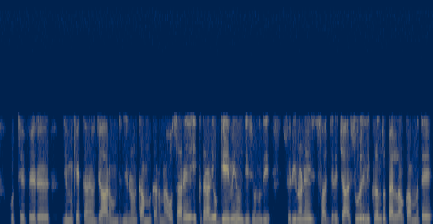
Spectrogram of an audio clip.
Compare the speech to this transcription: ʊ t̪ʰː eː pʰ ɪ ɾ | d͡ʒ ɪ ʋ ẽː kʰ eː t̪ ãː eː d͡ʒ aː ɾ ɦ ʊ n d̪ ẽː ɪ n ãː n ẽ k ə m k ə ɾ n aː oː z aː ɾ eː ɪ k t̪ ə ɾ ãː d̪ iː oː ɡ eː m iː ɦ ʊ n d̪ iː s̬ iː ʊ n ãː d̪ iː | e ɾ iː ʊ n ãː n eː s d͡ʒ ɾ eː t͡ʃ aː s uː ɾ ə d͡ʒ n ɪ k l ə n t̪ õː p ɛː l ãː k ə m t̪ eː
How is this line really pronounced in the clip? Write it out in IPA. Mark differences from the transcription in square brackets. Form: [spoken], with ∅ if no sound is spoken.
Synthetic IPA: ʊ t̪ʰː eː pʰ ɪ ɾ | d͡ʒ ɪ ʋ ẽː kʰ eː t̪ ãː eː d͡ʒ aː ɾ ɦ ʊ n d̪ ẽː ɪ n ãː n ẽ k ə m k ə ɾ n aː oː [s] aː ɾ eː ɪ k t̪ ə ɾ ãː d̪ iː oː ɡ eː m iː ɦ ʊ n d̪ iː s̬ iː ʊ n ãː d̪ iː | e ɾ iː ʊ n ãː n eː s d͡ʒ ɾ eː t͡ʃ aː s uː ɾ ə d͡ʒ n ɪ k l ə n t̪ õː p ɛː l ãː k ə m t̪ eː

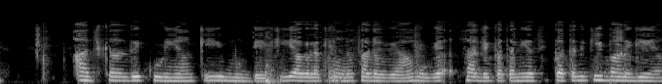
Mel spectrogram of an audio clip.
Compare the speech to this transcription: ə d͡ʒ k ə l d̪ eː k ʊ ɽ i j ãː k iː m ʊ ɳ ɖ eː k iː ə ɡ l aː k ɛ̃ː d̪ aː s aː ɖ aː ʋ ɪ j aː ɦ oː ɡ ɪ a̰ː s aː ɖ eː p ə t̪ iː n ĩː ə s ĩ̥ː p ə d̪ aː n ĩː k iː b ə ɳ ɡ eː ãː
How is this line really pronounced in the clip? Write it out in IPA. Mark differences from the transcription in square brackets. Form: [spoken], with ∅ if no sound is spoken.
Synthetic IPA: ə d͡ʒ k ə l d̪ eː k ʊ ɽ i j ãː k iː m ʊ ɳ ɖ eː k iː ə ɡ l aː k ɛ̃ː d̪ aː s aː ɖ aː ʋ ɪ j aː ɦ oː ɡ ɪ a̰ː s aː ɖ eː p ə t̪ [aː] n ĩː ə s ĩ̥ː p ə [t̪] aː n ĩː k iː b ə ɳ ɡ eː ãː

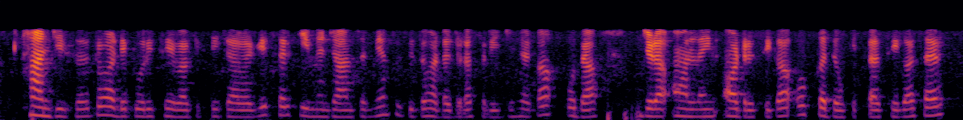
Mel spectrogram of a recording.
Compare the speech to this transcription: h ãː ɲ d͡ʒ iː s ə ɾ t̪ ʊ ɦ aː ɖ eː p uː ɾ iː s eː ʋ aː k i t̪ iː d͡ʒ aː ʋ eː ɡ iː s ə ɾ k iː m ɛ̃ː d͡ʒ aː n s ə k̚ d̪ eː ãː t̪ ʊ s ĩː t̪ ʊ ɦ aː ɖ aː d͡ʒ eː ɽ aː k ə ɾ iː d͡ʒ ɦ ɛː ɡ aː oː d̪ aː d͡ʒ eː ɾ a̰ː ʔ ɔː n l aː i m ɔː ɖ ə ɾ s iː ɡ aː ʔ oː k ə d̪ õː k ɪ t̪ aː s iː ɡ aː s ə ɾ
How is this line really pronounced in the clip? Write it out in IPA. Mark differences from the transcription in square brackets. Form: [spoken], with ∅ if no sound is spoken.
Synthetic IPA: h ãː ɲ d͡ʒ iː s ə ɾ t̪ ʊ ɦ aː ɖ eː p uː ɾ iː s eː ʋ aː k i t̪ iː d͡ʒ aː ʋ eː ɡ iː s ə ɾ k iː m ɛ̃ː d͡ʒ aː n s ə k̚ d̪ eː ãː t̪ ʊ s ĩː t̪ ʊ ɦ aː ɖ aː d͡ʒ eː ɽ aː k ə ɾ iː d͡ʒ ɦ ɛː ɡ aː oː d̪ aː d͡ʒ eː [ɽ] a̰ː ʔ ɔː n l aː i [n] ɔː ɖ ə ɾ s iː ɡ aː ʔ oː k ə d̪ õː k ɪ t̪ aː s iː ɡ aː s ə ɾ

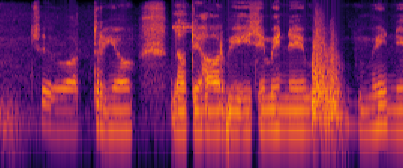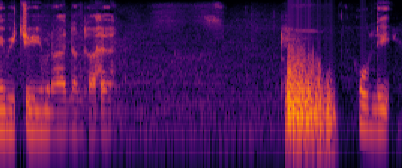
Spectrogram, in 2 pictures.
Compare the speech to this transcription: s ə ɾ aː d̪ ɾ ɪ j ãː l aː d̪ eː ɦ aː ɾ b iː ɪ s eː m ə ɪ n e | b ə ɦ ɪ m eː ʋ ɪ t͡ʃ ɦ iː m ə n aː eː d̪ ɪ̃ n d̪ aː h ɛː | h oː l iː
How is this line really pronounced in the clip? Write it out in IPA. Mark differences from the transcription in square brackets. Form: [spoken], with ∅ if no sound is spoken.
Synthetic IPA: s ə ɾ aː [t̪] ɾ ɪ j ãː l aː [t̪] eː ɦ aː ɾ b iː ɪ s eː m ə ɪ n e | [m] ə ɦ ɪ [n] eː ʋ ɪ t͡ʃ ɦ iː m ə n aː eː d̪ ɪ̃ n d̪ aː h ɛː | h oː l iː

